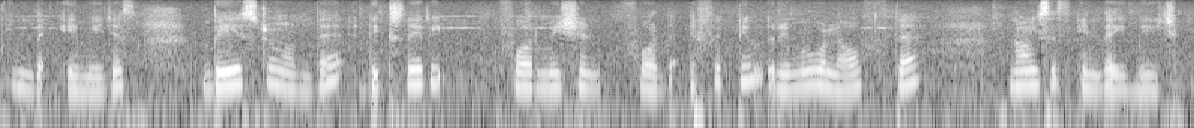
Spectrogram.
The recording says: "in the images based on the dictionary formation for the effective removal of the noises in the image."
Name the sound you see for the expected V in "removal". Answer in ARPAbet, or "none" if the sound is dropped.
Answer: V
